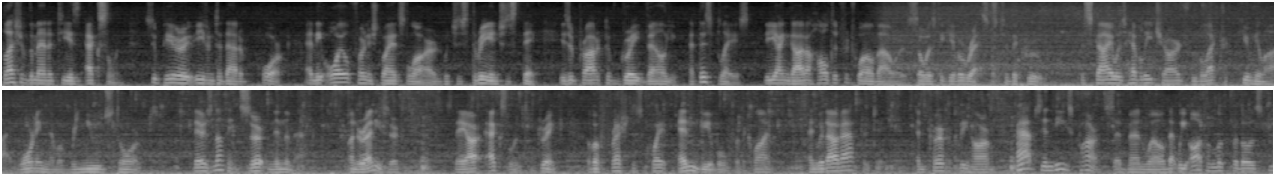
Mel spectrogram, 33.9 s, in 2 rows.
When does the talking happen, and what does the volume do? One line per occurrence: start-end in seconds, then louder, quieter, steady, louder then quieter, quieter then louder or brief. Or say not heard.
0.0-33.8 steady.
